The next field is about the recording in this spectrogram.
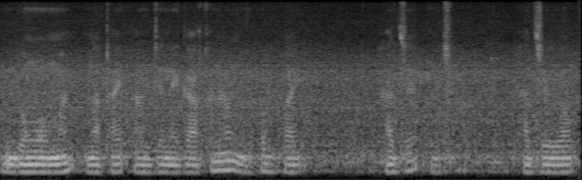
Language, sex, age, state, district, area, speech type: Bodo, male, 45-60, Assam, Kokrajhar, rural, spontaneous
